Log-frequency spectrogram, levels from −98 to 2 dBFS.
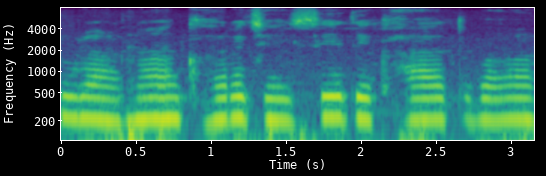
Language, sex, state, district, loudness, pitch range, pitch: Bhojpuri, female, Uttar Pradesh, Deoria, -15 LUFS, 205-215 Hz, 210 Hz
